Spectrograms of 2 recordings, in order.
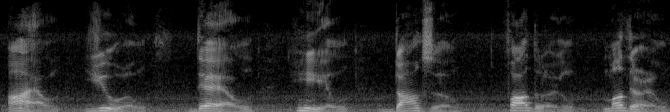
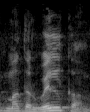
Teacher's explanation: विल जब भी spoken English में आएगा तो कनेक्ट हो जाता है। विल अलहदा नहीं कहते।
